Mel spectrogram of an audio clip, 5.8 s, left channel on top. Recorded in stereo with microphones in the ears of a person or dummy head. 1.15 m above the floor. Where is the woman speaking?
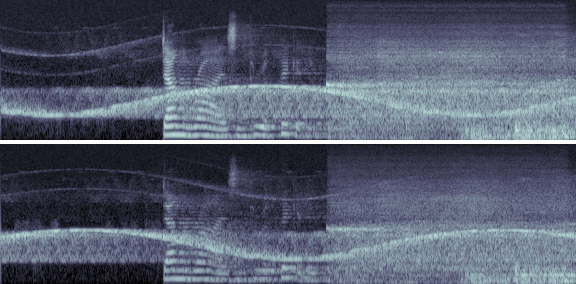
60° left (ahead or behind), 0.5 m; by 3.2 s 85° left, 1.5 m.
